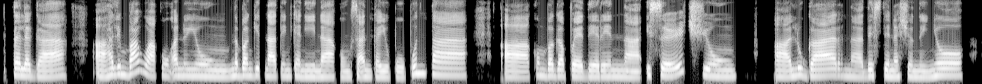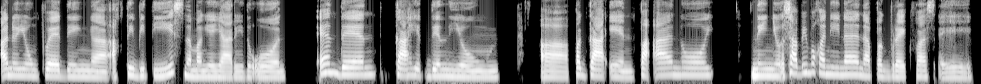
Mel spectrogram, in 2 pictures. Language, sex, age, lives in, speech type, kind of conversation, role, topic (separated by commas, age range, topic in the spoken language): Filipino, female, 40-44, Philippines, conversation, advice, advisor, Paano ako makakapagpahinga nang tunay nang hindi masyadong nagpaplano?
